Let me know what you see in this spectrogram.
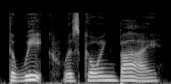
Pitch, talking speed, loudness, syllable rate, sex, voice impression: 175 Hz, 175 wpm, -17 LUFS, 3.8 syllables/s, female, very feminine, slightly young, slightly adult-like, thin, slightly tensed, slightly powerful, slightly bright, hard, clear, fluent, slightly cute, slightly cool, intellectual, slightly refreshing, sincere, slightly calm, slightly friendly, slightly reassuring, slightly elegant, slightly sweet, slightly lively, slightly strict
